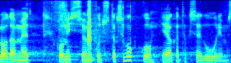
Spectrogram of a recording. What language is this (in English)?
Estonian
